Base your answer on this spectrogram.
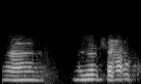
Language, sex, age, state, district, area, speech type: Hindi, female, 45-60, Bihar, Begusarai, rural, conversation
